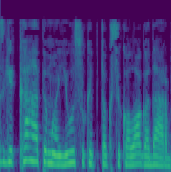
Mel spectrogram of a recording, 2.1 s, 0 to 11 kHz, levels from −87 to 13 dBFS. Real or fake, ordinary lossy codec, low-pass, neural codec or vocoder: real; MP3, 32 kbps; 7.2 kHz; none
